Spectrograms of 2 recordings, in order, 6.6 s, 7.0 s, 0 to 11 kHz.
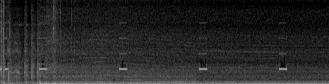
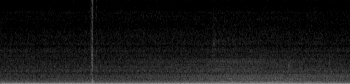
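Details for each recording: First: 2005 Nissan Altima 2.5 four-cylinder, 200,000 miles, after valve cover replacement for bad tube seals causing cylinder 1 and 4 misfires (P0301): starts cleanly into a smooth even idle, dash chime beeping about every 1.5 seconds. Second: 2005 Nissan Altima 2.5 four-cylinder, 200,000 on the odometer, lumpy stumbling idle misfiring hard when revved: P0301 on cylinder 1 and cylinder 4 also misfiring, traced to bad valve cover tube seals.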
